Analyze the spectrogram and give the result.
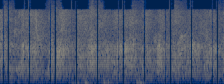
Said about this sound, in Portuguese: Aplauda Jesus Cristo.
